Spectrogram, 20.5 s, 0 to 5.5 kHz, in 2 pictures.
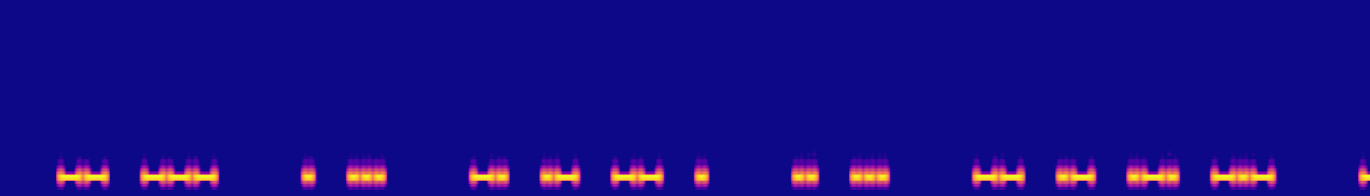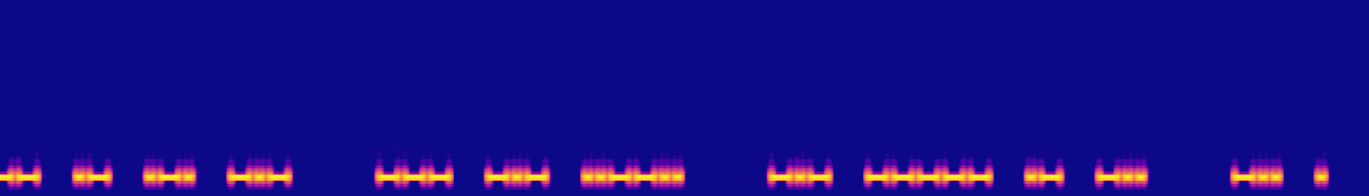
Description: Morse code, heard as a keyed tone, about 25 wpm, spaced as for 18 wpm, 570 Hz. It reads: MO ES NAME IS MARK MARK OK? K0AD DE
